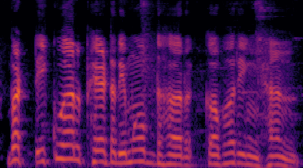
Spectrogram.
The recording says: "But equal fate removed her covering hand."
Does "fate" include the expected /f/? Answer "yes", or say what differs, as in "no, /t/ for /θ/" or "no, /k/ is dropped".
no, /p/ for /f/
